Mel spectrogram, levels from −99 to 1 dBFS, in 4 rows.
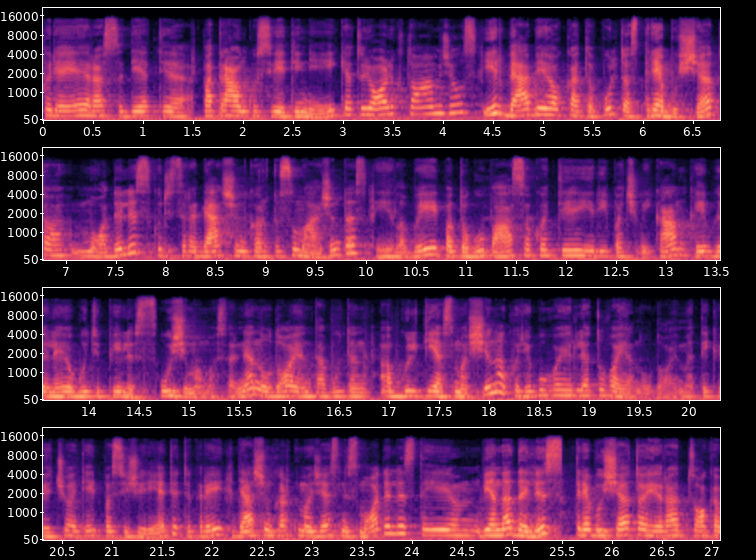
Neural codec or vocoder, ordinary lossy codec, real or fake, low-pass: none; Opus, 64 kbps; real; 14.4 kHz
